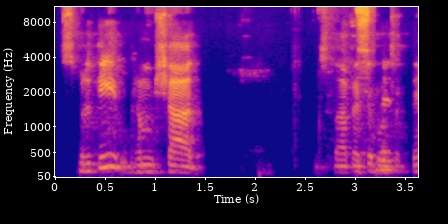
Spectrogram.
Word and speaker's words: स्मृतिभ्रंशात्: इसको और उच्चारण करिए गुरुजी। क्रोधात् भवति, क्रोधात् भवति, क्रोधाद् भवति सम्मोहा सम्मोहात् स्मृति विभ्रम स्मृति भ्रंशात् बुद्धिनाशो बुद्धिनाशात् प्रणश्यते।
